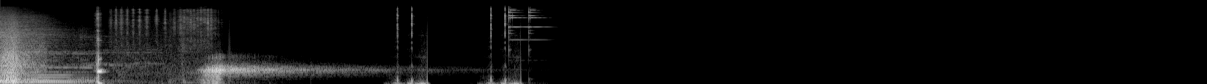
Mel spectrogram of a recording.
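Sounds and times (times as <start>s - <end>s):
mid-pitched tone: 2.0s - 4.0s.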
